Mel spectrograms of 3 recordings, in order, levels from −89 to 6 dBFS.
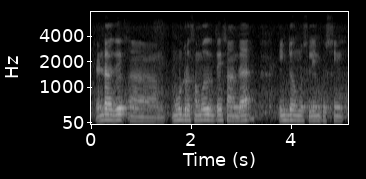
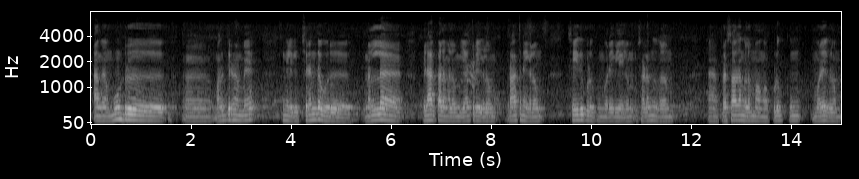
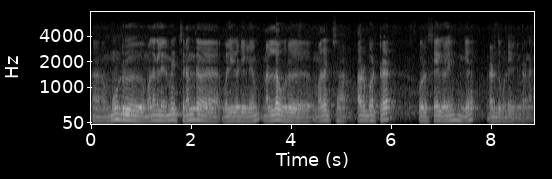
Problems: low volume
